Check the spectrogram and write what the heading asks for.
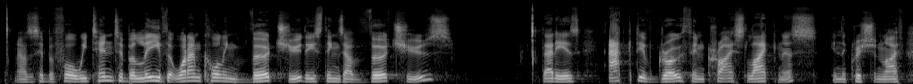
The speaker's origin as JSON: {"language": "English", "country": "Australia", "tie": "born or raised there", "moved": "yes", "said": "I grew up in Australia, as you might be able to hear from my outrageous accent. I grew up on the Pacific coast"}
